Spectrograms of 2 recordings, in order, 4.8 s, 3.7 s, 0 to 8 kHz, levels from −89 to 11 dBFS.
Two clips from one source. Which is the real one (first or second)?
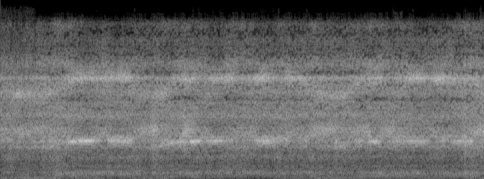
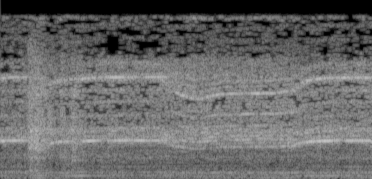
second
